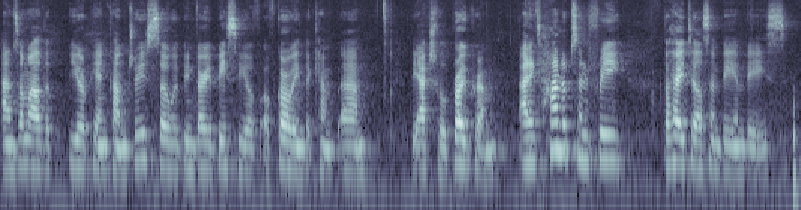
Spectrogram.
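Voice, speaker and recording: A woman speaks with a Finnish accent. Her pace is fairly quick and her pitch variation ordinary. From Finland. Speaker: conference speaker. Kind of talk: conference presentation. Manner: fast.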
